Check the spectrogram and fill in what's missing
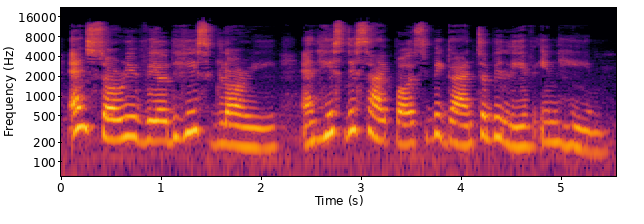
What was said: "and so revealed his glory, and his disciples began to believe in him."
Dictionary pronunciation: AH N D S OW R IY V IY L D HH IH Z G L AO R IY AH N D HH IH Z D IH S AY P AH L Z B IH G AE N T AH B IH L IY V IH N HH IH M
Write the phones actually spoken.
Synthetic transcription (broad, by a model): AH N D S OW R IY V IY L D HH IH S G L AO R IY AH N D HH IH S D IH S AY P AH L S B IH G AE N T AH B IH L IY V IH N HH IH M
